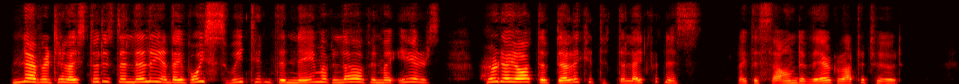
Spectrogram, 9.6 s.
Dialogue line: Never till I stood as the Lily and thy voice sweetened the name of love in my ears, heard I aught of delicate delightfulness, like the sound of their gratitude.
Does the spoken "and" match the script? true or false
true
